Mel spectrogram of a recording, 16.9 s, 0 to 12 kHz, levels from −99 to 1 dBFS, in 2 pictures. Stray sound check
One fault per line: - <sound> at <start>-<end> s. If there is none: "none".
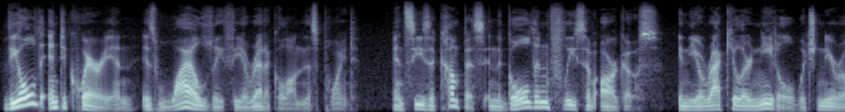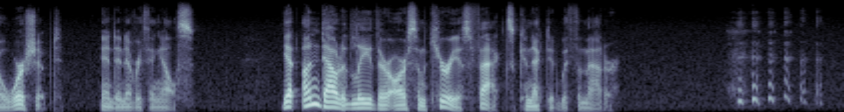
- laugh at 15.7-16.7 s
